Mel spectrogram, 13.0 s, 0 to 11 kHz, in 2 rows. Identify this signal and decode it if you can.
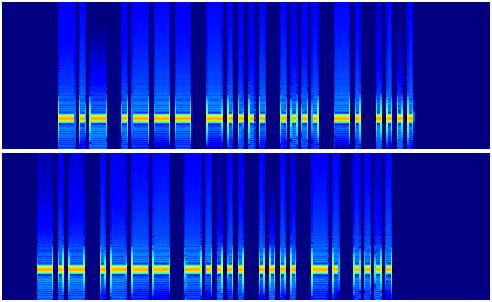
Morse code, heard as a keyed tone, about 17 wpm, 700 Hz. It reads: KJ6HNH KJ6HNH
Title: USA Call Signs - 6 Characters - Repeated 3x - 17wpm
